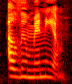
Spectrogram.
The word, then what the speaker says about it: aluminium: And hell, we're even pronouncing it wrong. It's actually aluminium.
